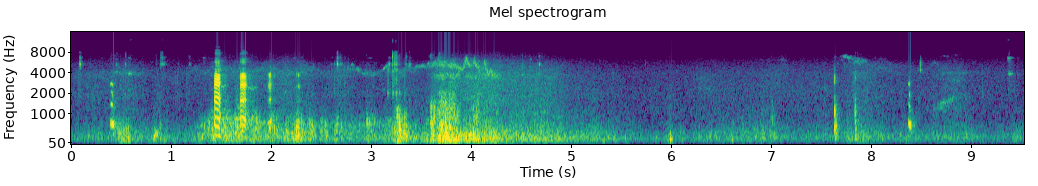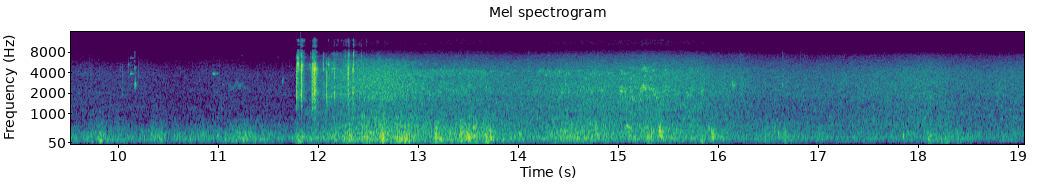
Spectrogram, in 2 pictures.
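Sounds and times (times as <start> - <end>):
wind buffeting microphone: 0.0 - 19.0.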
